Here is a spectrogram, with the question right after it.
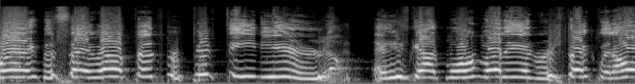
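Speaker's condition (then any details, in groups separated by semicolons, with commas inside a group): Cerebral palsy; speech sounds drunk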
